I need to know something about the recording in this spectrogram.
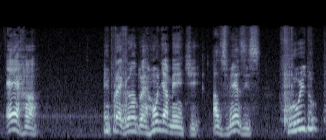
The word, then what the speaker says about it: fluido: sílaba fui retomo aqui o fluido é diferente fluído o fluido três sílabas fluido duas sílabas fluido três sílabas olha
